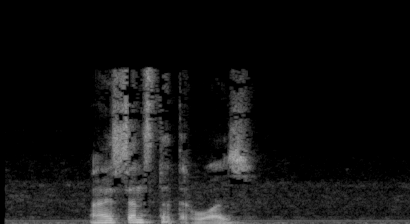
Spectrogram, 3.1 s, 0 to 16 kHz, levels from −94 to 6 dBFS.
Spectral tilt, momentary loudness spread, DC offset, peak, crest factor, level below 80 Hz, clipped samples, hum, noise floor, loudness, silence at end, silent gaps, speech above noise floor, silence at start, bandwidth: -4.5 dB/octave; 10 LU; under 0.1%; -12 dBFS; 20 dB; -52 dBFS; under 0.1%; none; -59 dBFS; -28 LUFS; 1.2 s; none; 32 dB; 0.65 s; 12 kHz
